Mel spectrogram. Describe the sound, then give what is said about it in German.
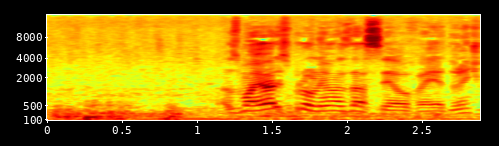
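A dense roar of heavy rain with low rumbling thunder in a rainforest storm, the rain driven by gusts of wind, loud and steady throughout; a person's voice begins talking over the downpour about halfway through. “Windböen treiben eine Regenwand vor sich her. Plötzlich ist die Sicht gleich null. Es gießt wie aus Kübeln.”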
